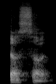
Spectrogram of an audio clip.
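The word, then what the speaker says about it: 다섯: Dasot. Dashot.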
